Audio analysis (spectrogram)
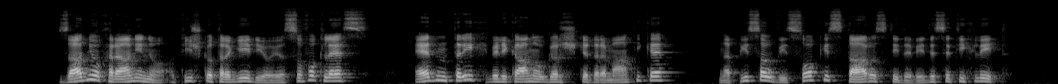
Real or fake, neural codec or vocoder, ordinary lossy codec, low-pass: fake; vocoder, 48 kHz, 128 mel bands, Vocos; none; 19.8 kHz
